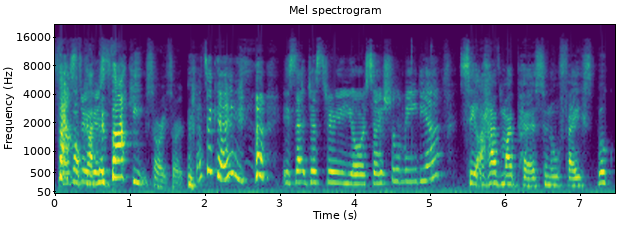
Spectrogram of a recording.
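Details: Coprolalia vocal tics in an adult woman with lifelong severe Tourette syndrome, diagnosed at age five.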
